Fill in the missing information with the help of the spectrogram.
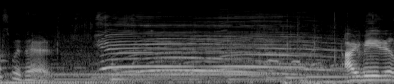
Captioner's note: group cheering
